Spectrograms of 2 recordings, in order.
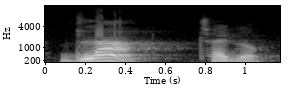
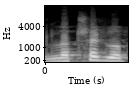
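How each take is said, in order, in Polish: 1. Słowo jest rozdzielone pauzą w środku. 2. Słowo jest wypowiedziane płynnie, bez pauzy. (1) "trzeba by wymówić z przerwą" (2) "można się prześliznąć"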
